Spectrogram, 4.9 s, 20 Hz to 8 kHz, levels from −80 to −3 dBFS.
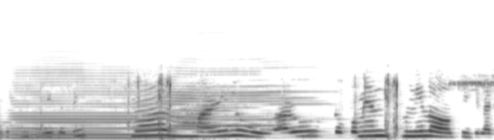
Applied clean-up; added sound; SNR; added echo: classical method log-MMSE.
